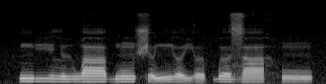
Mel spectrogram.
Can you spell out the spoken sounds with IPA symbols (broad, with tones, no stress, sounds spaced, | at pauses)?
ŋ iː˦ l ɨ˧ w aː˦ ɡʷ ũ˦ ʃ ə˨ ɲ ə˦˨ j ə˨ ɓ ə˦ z aː˧ h ũ˨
